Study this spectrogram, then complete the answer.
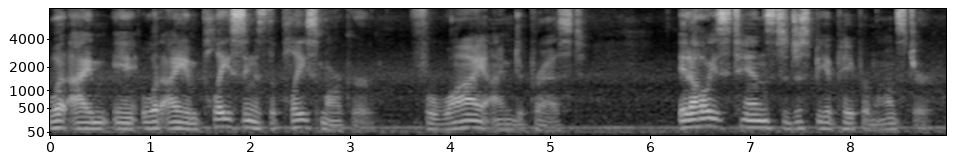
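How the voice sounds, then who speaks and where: A somewhat breathy man's voice, dark and mellow in tone, with very wide pitch swings, a fairly slow pace, and audible room echo. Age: 60s. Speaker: vlogger sharing mental health experience. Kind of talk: personal monologue. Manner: halting.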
